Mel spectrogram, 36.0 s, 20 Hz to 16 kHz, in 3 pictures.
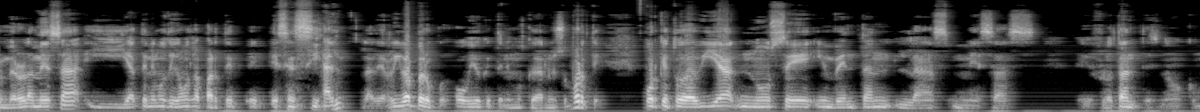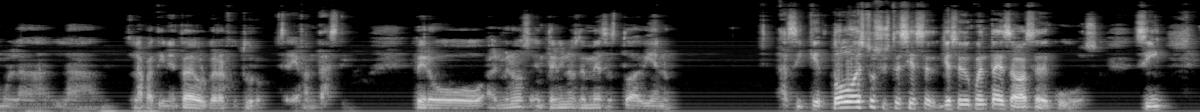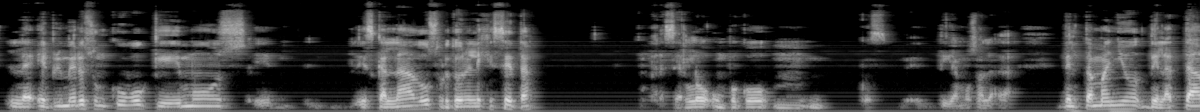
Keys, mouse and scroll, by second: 0.1 click, 1.2 1, 2.5 scroll up 1, 3.1 shift+middle click, 4.1-5.1 shift+middle drag, 5.2 g, 6.0 x, 9.5 shift+click, 15.9-17.0 middle drag, 17.0 x, 20.2 click, 22.0 s, 24.2 click, 25.6 g, 26.6 x, 28.2 click, 30.8 middle click, 31.6 g, 32.9 y, 35.0 click.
